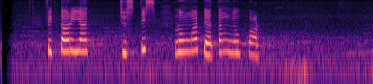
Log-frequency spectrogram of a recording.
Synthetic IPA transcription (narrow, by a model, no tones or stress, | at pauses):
fik̚t̪oɾiḁ | ʒ̥ṳst̪ɪs | luŋɔɖ̥ä̤t̪əŋɲupɔt̪̚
